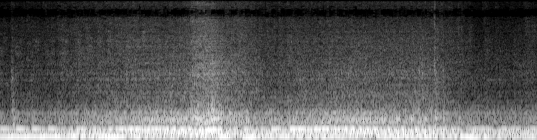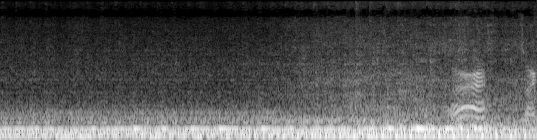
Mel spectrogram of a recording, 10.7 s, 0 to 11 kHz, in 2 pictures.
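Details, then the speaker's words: 1959 Ford wagon V8 after replacing one fouled plug and wire, likely loaded up by old rich-running Q-jet: steady even low rumble, no misses; now firing on all eight cylinders. "we just had a foul plug and I'm kind of thinking that's probably from when it's had that old qjet on it and that thing was running Pig Rich it probably loaded that plug up"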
